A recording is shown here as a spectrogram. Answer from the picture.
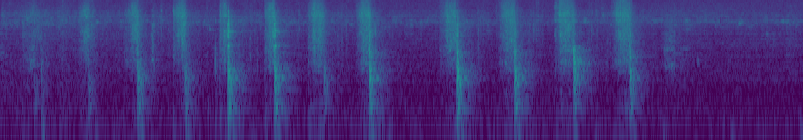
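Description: Chef's knife chopping through the thick white stem of a Chinese cabbage onto a cutting board, cutting it into julienne strips: a steady run of sharp knocks, about three a second, that stops about a second before the end.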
